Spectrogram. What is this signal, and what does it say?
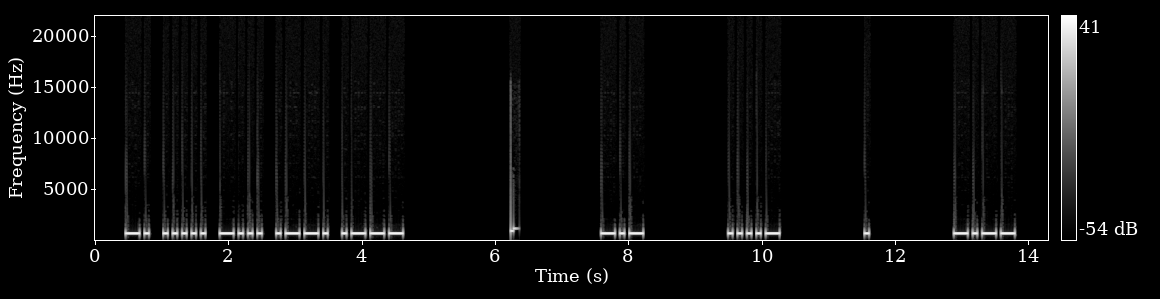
Morse code, heard as a keyed tone, about 17 wpm, spaced as for 9 wpm, 700 Hz. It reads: N5BPJ K4EY
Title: USA Call Signs - 5 Characters - 6x Character Spacing - 17wpm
